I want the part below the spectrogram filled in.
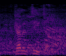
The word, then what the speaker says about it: calentita: The Best of Gibraltar also tells us, I quote, "The national dish is calentina." Have I pronounced it right? Calentita. Calentita. The national dish is calentita from Genoa, best described as a thick pancake served with bread and butter.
